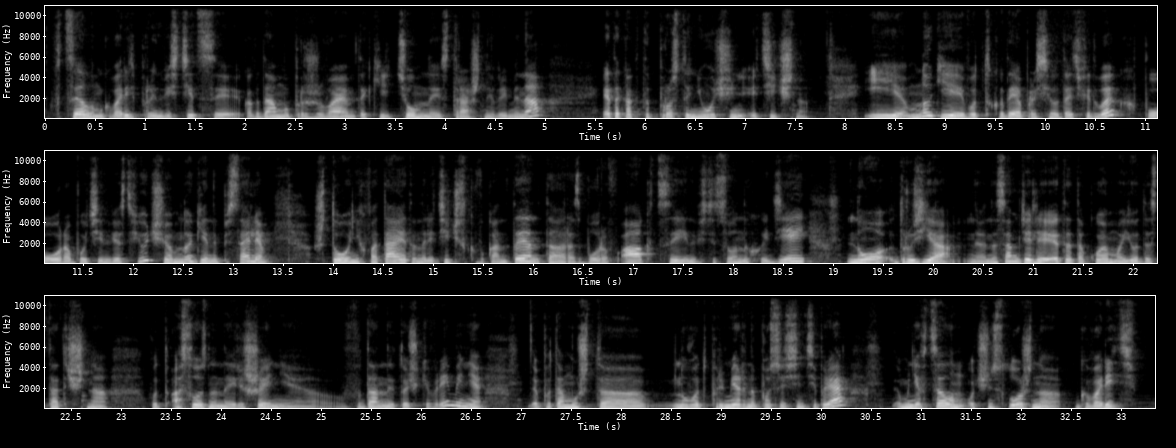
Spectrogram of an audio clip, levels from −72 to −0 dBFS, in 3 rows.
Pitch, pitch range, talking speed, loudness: 180 Hz, 165-210 Hz, 130 wpm, -21 LUFS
